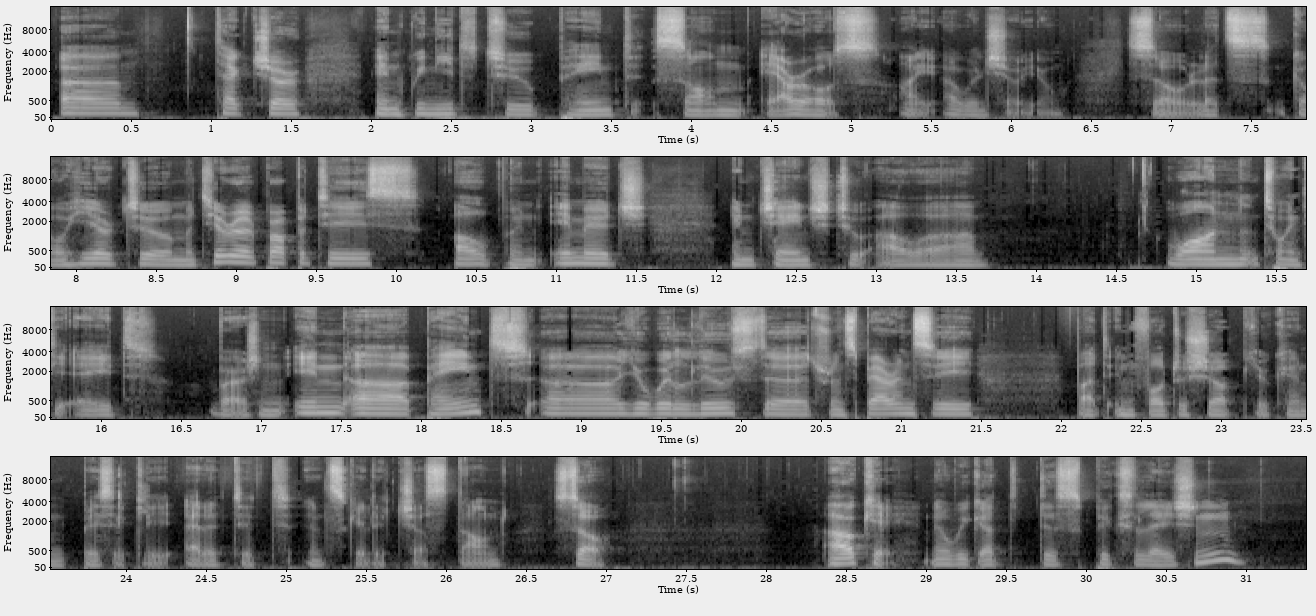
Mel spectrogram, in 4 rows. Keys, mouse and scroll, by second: 10.8-27.5 drag, 28.8-29.1 scroll down 1, 29.1-30.0 middle drag, 30.0 scroll down 1, 30.5-31.3 middle drag.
